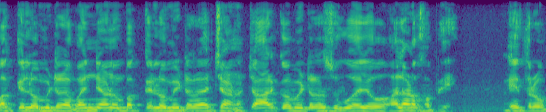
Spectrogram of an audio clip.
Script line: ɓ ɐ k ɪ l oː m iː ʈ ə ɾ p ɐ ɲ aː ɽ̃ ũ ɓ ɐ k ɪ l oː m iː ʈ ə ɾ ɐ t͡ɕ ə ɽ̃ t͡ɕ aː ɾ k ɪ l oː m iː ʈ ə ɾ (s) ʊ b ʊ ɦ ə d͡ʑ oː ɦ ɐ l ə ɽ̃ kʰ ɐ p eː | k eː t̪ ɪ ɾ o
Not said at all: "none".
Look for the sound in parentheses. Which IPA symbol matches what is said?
s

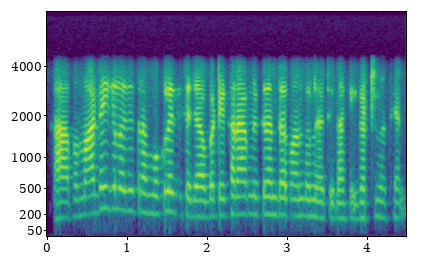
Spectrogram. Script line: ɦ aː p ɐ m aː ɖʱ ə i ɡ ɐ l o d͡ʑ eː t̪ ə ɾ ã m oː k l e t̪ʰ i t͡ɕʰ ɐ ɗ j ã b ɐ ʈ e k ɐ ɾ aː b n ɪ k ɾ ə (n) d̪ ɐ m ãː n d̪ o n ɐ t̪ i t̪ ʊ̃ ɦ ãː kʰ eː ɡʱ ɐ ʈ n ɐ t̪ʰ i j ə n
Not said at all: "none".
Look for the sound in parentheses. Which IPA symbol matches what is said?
n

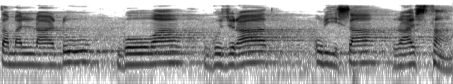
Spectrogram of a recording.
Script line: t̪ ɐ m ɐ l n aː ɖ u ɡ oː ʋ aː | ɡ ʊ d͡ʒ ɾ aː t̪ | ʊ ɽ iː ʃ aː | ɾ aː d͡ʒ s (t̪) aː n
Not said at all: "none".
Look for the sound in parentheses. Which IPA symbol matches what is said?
t̪ʰ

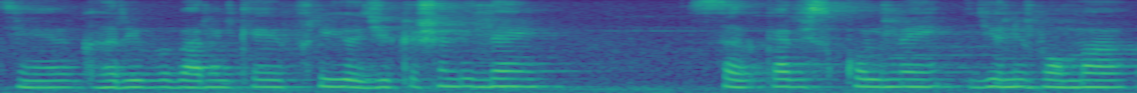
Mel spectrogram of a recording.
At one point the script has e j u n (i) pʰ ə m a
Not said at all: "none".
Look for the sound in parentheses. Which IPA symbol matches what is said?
i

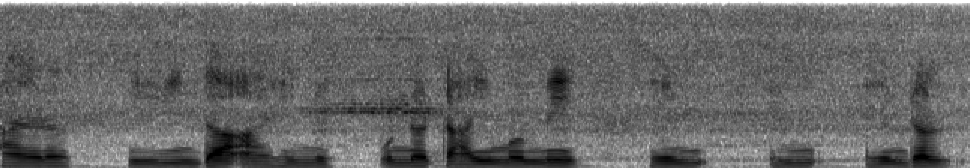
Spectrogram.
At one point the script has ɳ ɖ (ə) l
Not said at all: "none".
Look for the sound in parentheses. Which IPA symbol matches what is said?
ə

